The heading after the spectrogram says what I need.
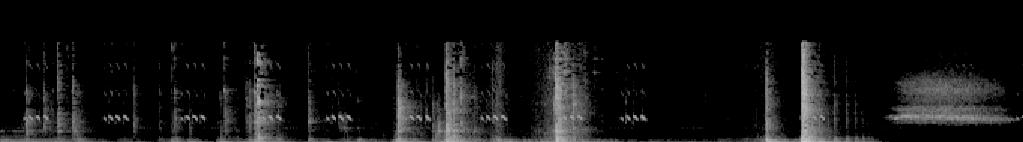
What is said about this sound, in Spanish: Cierra suave la puerta, vos. Vas a despertar a los hipotes.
